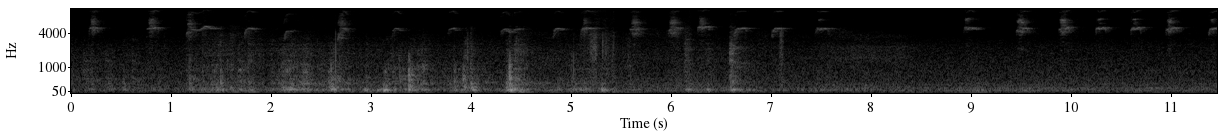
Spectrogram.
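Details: Degu making a constant sound: short, sharp chirps repeated in quick irregular bursts, roughly every second, with high squeaky tones and soft low thumps underneath, fairly faint against a quiet background hiss.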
